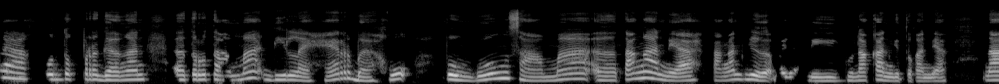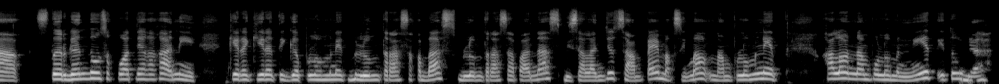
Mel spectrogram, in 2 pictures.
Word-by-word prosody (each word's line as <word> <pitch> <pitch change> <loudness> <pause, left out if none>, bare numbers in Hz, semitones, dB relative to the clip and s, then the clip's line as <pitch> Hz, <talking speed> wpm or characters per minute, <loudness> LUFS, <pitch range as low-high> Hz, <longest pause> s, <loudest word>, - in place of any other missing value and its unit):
iya, 280 -5 +2 0.2
untuk 235 +1 -1
peregangan, 215 -1 +1 0.3
eee, 220 0 +1
terutama 225 +4 -1
di 215 0 -2
leher, 205 +7 -2
bahu, 190 +5 -1 0.4
punggung 215 +7 +3
sama, 220 +4 -3
eee, 190 -1 -3
tangan 265 +2 +2
ya 185 +3 -1
tangan 190 +4 -4
juga 215 -6 +3
banyak 175 -1 -6
digunakan 175 +4 -2
gitu 165 - -7
kan 155 -1 -3
ya. 160 0 -4 0.4
Nah 195 -2 +3 0.2
s - - -1
tergantung 245 +4 +6
sekuatnya 240 -1 -1
Kakak 235 -2 +1
nih, 205 -5 0 0.4
kira-kira 225 -1 +3
30 215 0 +1
menit 215 0 +1
belum 205 -1 +4
terasa 210 +2 -2
kebas 215 +7 0
belum 195 -1 +1
terasa 195 +2 -2
panas 225 +8 -1
bisa 180 +1 +3
lanjut 195 +9 -1
sampai 240 +10 0
maksimal 235 +2 -1
60 190 +2 0
menit, 255 -2 +3 0.4
kalau 260 +2 +5
60 230 -3 +2
menit 200 +11 +2
itu 265 +5 0
udah 190 +2 0
215 Hz, 140 wpm, -23 LUFS, 190-240 Hz, 0.4 s, tergantung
